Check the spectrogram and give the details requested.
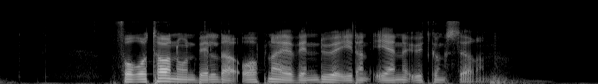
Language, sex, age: Norwegian, male, 25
